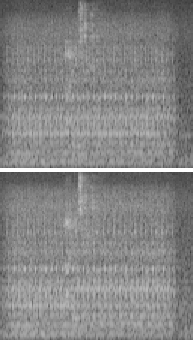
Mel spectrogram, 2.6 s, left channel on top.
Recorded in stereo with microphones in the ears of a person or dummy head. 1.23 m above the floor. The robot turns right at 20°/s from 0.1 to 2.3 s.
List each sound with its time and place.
0.8 s a man speaking: 75° right (ahead or behind), 9.5 m; by 1.3 s 85° right, 9.5 m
